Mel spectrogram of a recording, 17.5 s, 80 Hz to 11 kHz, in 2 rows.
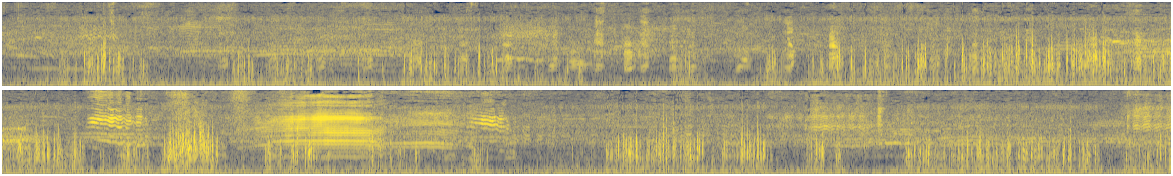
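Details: At Cape Cross, Namibia, in 2018, young seals in a crowded colony give hoarse, bleating calls over a steady low rumble.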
